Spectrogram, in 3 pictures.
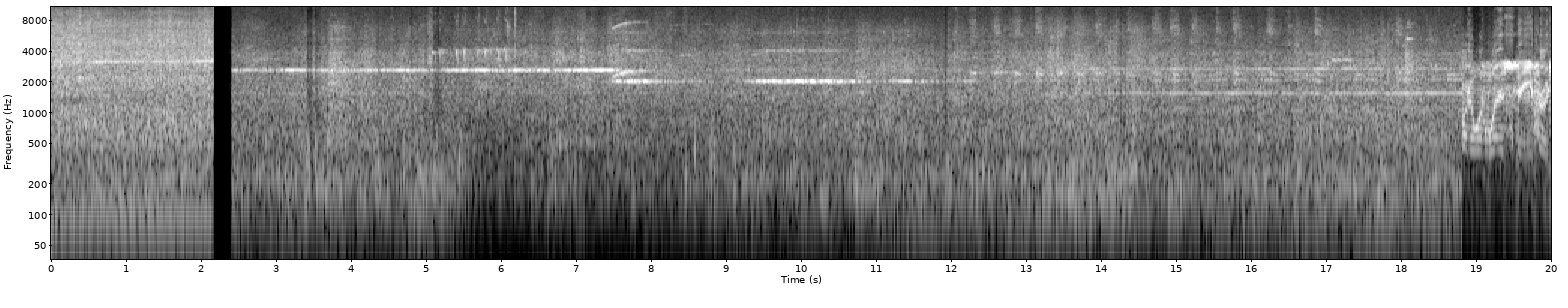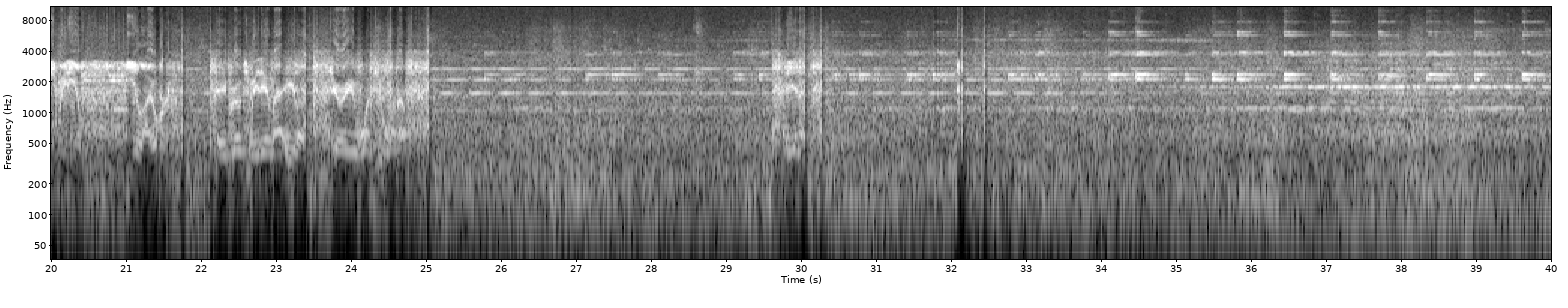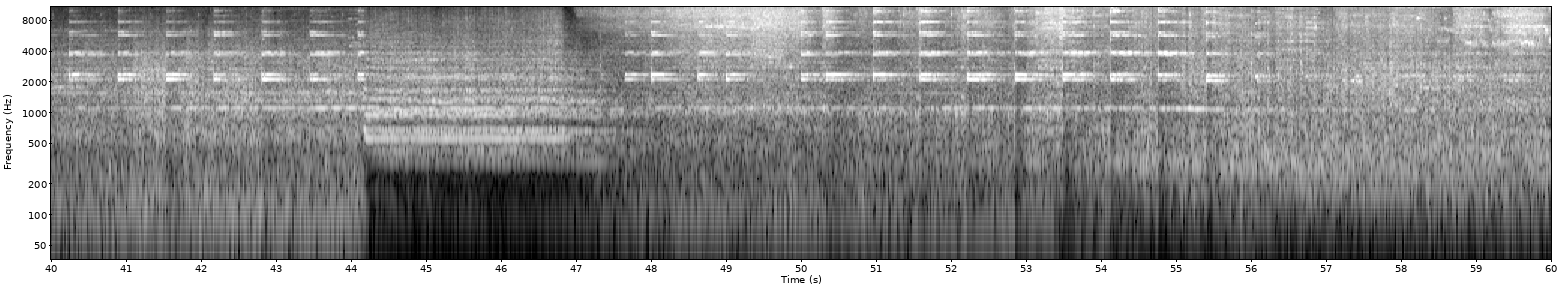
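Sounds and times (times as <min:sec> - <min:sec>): train rumbling: 0:00.0 - 1:00.0
train horn blast: 0:44.1 - 0:47.8.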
